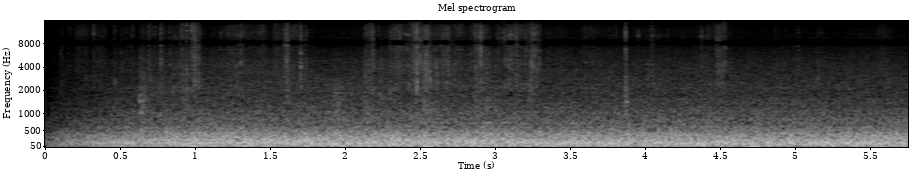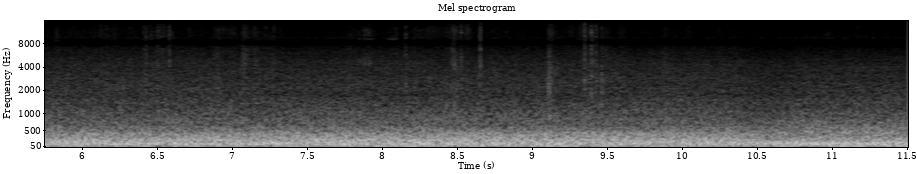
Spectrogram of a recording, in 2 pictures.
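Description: Steady low rumble of a jet airliner's cabin in flight, the engines and rushing air droning evenly, with a few faint light clicks on top.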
